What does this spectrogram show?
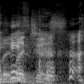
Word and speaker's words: liches: You But- know, but when I started there, we called them liches, and then we called them likes, and then we found out they're liches.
